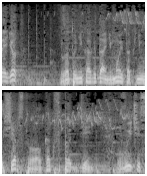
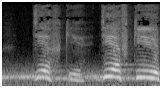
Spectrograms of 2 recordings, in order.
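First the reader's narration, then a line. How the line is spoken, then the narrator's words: Moaning. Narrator (Russian): простонала она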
